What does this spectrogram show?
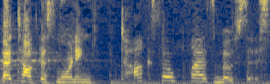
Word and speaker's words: toxoplasmosis: Talk this morning, toxoplasmosis. Did I say it correctly? Very good, very good. I had to practice that one.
